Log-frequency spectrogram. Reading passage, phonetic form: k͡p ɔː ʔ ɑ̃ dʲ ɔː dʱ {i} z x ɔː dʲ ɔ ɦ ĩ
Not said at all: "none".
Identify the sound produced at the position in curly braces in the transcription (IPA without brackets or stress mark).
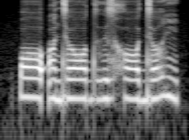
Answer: ɨ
